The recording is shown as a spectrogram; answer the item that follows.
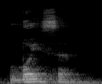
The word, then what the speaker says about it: louça: the OI diphthong: toiro, loiça, loiro,... Ok. And in Lisbon we use more OU, we say touro. We say "to do the dishes (louça)", not so much loiça, I think.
